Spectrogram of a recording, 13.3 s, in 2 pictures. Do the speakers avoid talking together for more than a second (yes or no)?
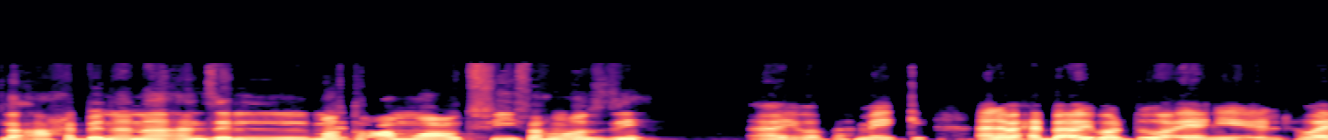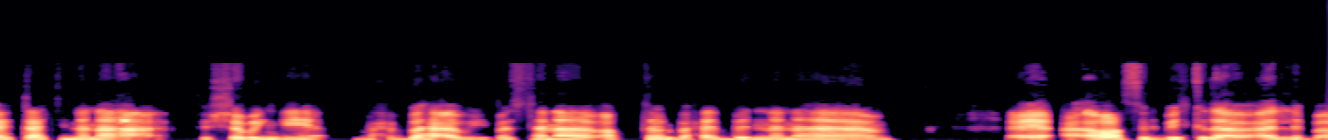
yes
